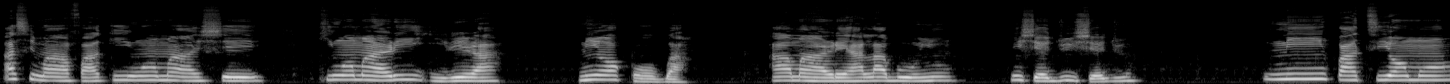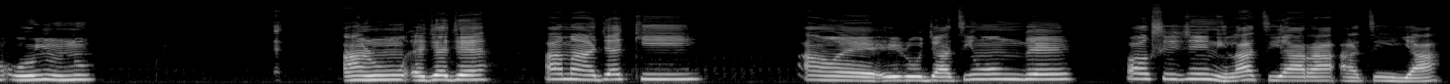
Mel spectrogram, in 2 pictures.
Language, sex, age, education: Yoruba, male, 15-29, tertiary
